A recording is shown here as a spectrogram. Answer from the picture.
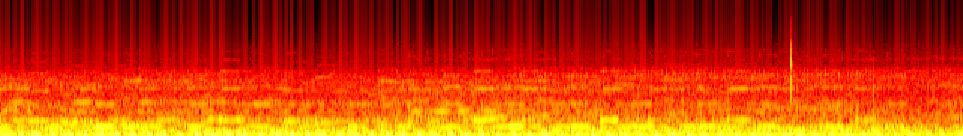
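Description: Music with guitar and a fast, steady beat.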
